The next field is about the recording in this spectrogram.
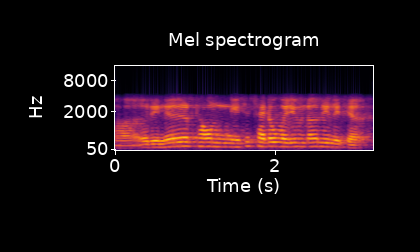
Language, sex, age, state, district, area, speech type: Bodo, male, 45-60, Assam, Kokrajhar, rural, conversation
